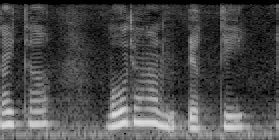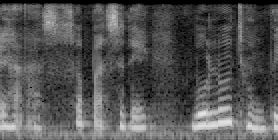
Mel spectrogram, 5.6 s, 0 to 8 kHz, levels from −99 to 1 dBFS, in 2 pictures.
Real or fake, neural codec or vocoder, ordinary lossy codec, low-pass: fake; codec, 44.1 kHz, 3.4 kbps, Pupu-Codec; none; 7.2 kHz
